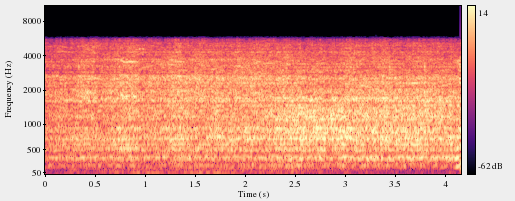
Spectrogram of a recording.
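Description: Football stadium crowd cheering after a goal, a steady wash of noise, heard through a television's speaker.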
